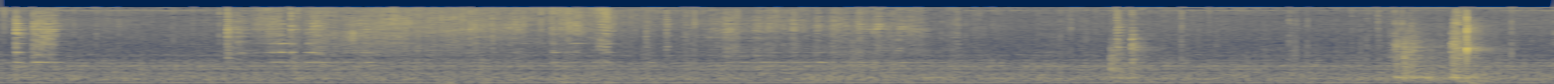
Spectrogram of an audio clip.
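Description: Steady sizzling of an omelette frying in a pan over a flame: a continuous low crackling hiss that holds even throughout, with a brief sharper knock near the end.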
